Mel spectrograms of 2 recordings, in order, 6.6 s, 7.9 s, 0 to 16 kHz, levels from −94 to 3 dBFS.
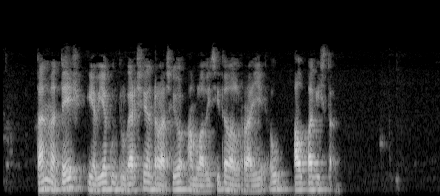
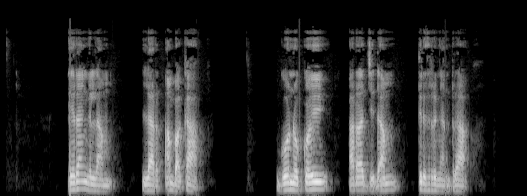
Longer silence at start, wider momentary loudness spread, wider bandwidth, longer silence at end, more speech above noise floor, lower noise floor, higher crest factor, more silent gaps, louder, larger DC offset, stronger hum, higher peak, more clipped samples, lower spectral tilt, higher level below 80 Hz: second, 0.55 s vs 1 s; second, 8 LU vs 13 LU; second, 6.6 kHz vs 9.2 kHz; first, 1.55 s vs 0.9 s; second, 51 dB vs 66 dB; second, -71 dBFS vs -81 dBFS; about the same, 20 dB vs 18 dB; neither; second, -21 LUFS vs -17 LUFS; neither; neither; about the same, -2 dBFS vs 0 dBFS; neither; first, -7.5 dB/octave vs -5.5 dB/octave; second, -64 dBFS vs -58 dBFS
